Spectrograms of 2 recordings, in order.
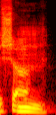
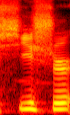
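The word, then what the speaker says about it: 西施: Her name is Shi. So her Chinese name is Xi Shi.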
